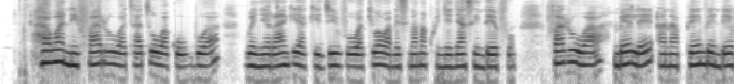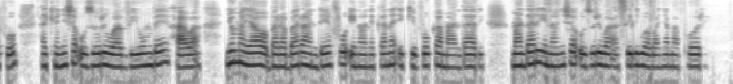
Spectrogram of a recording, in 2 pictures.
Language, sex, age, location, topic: Swahili, female, 25-35, Nairobi, government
